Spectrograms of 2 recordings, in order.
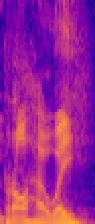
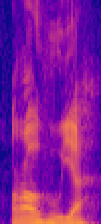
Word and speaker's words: Rahawayh: Bersama kawannya yang setia bersama beliau, salah satunya Ishaq bin Rahawayh. Orang ahli bahasa bacanya gitu, orang ahli hadis bacanya Rahuyah. Ada dua versi, Ishaq bin Rahawayh atau Ishaq bin Rahuyah.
